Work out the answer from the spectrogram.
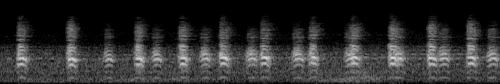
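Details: Backyard Egyptian geese, a reunited pair, exchanging calls; hoarse, nasal honks delivered in an uneven run, singles and doublets, about two per second.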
